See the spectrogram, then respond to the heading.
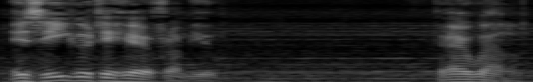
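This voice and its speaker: An actor playing an earnest, respectful Jedi envoy in a video game, speaking politely and formally. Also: male voice, low-pitched, big pitch swings, a little fast, soft background music.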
